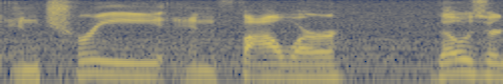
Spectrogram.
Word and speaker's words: three: ner tree let say tree now I want to explain that that is phonetically correct uh instead of five you'd say five instead of three you'd say tree nine is Niner uh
